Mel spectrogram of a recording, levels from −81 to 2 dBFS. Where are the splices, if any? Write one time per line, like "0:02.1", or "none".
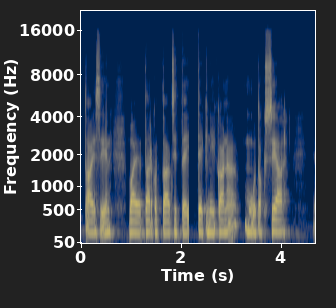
0:01.8
0:02.1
